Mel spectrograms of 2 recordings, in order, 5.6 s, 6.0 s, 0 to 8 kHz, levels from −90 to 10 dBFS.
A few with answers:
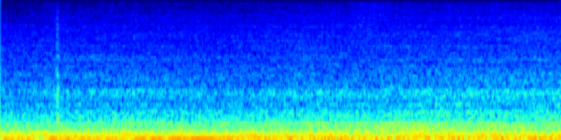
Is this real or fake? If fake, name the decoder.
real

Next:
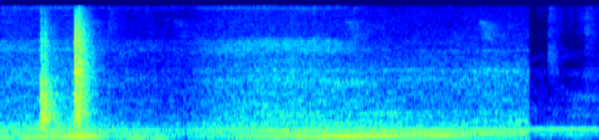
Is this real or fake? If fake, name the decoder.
real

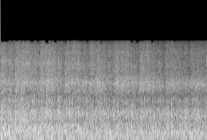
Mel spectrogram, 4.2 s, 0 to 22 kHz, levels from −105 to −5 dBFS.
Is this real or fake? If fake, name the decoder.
real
